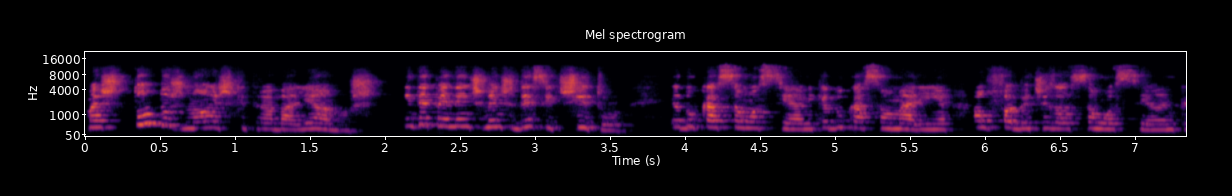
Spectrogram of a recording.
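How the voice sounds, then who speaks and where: This woman's voice sits at a high pitch and keeps a moderate pace. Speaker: ocean educator. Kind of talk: webinar presentation.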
